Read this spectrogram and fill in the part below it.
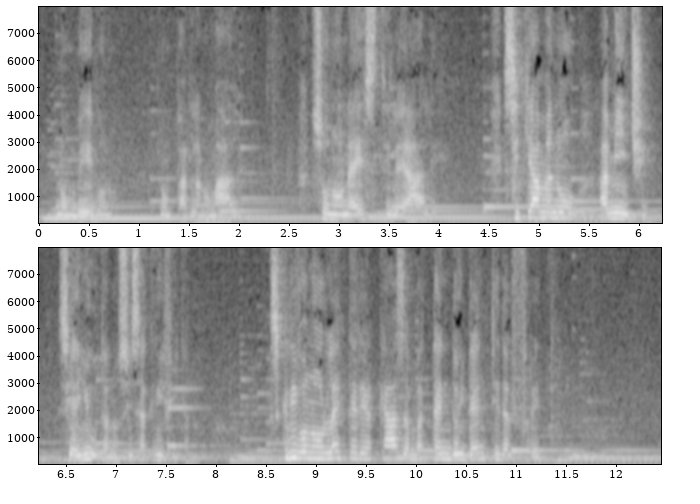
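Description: An actress playing a grave, bitterly ironic woman journalist in a theatrical monologue, speaking deliberately in short, weighted phrases. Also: lowish voice, close to an everyday voice. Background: music.

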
